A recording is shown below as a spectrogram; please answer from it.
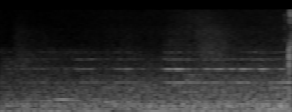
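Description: A steady low rumble of background noise with faint, thin steady tones above it.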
